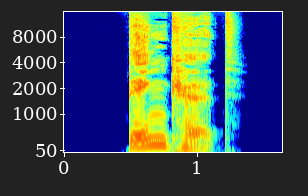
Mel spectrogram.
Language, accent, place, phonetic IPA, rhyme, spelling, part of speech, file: German, Germany, Berlin, [ˈdɛŋkət], -ɛŋkət, denket, verb, De-denket.ogg
- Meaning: second-person plural subjunctive I of denken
